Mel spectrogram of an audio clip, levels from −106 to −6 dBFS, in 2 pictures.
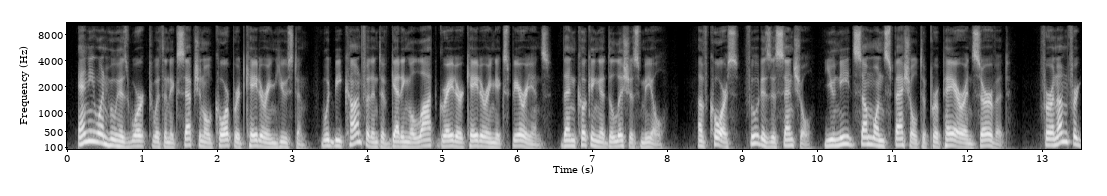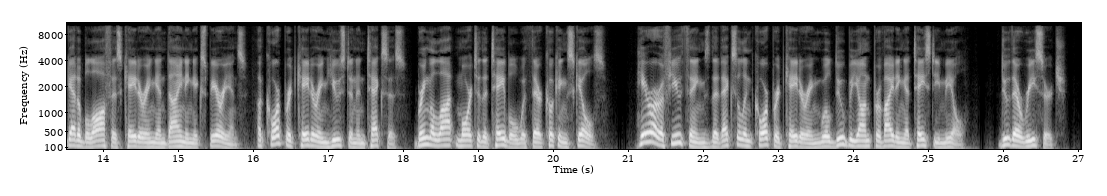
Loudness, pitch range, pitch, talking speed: -20 LUFS, 115-150 Hz, 135 Hz, 185 wpm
